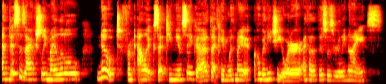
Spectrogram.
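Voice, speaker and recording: A young adult woman vlogger chatting in a relaxed, enthusiastic way as she walks through her journal. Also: medium pitch, normal speed, hardly any pauses. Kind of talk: casual vlog narration.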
